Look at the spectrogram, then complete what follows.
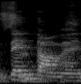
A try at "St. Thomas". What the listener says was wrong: St. Thomas. Kill me dead, that H is silent.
